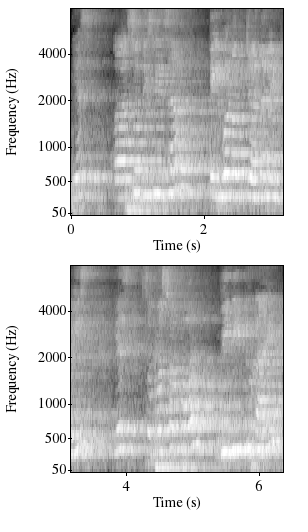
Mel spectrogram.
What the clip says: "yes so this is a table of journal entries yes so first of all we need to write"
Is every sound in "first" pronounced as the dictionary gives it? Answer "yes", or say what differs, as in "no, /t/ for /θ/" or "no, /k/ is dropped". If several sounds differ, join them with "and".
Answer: no, /t/ is dropped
